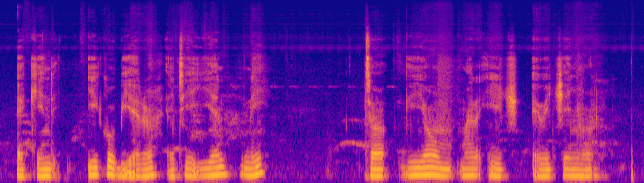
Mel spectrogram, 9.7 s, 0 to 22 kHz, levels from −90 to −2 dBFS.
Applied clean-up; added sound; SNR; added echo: none; none; none; none.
